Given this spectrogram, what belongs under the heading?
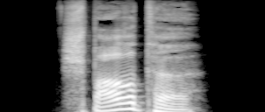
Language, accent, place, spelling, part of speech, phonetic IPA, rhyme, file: German, Germany, Berlin, sparte, verb, [ˈʃpaːɐ̯tə], -aːɐ̯tə, De-sparte.ogg
- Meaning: inflection of sparen: 1. first/third-person singular preterite 2. first/third-person singular subjunctive II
